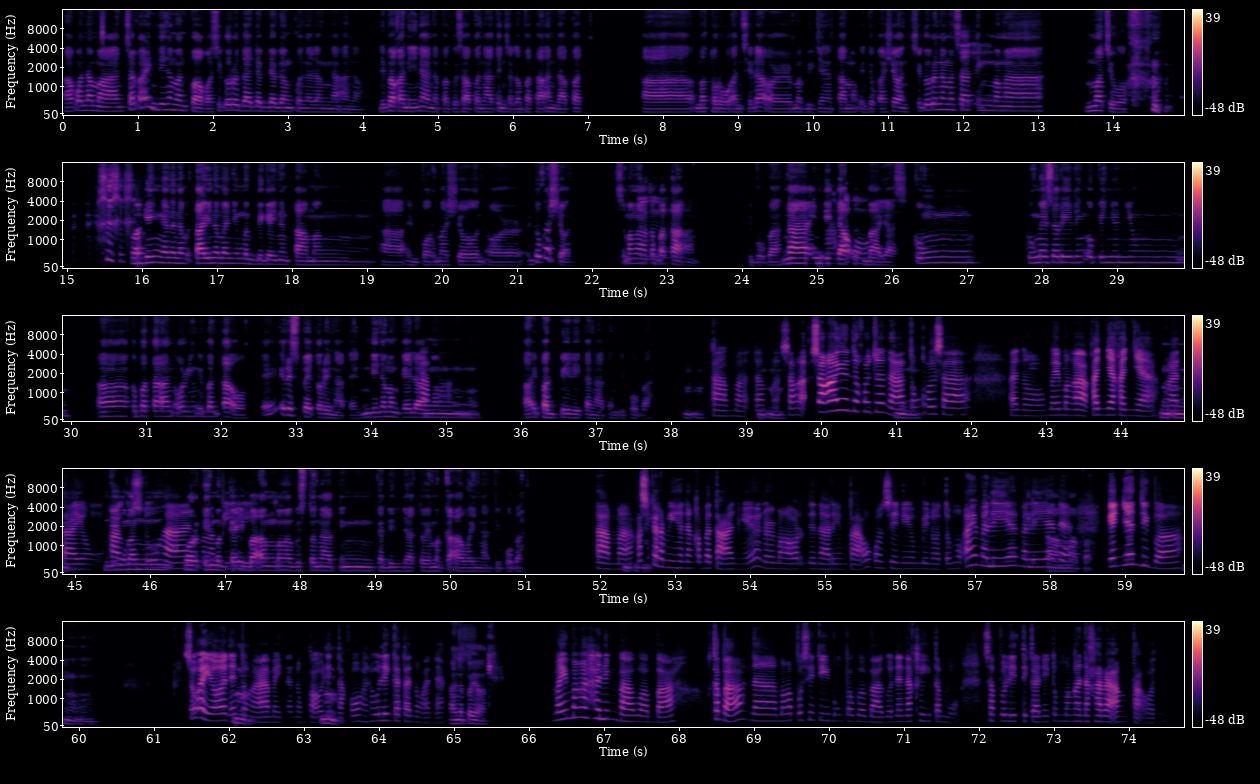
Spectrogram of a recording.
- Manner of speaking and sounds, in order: tapping; chuckle; other background noise; unintelligible speech
- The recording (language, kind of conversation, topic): Filipino, unstructured, Paano mo gustong magbago ang pulitika sa Pilipinas?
